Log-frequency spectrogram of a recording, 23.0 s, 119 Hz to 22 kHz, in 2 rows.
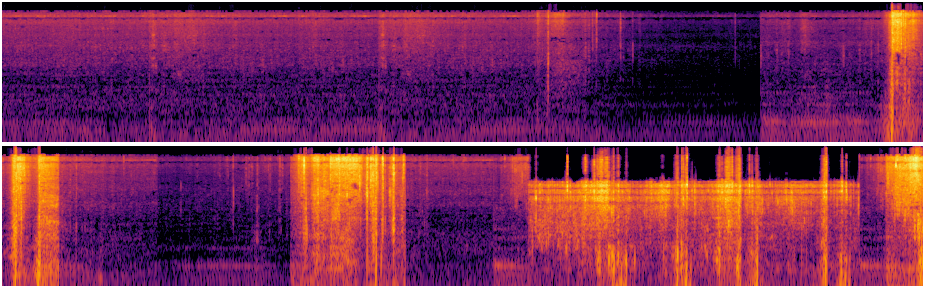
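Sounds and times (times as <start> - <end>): car engine idling: 0.0 - 18.2, 22.0 - 23.0
tyre crushing objects: 11.0 - 12.6, 15.1 - 16.6, 18.2 - 23.0.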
